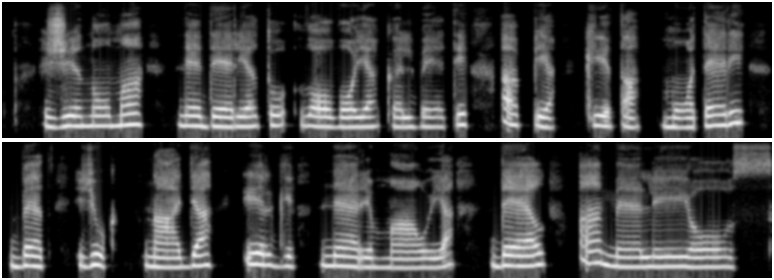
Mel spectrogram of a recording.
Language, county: Lithuanian, Vilnius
